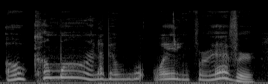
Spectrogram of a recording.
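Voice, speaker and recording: Cheerful, clumsy cartoon kid, high voice, performed by a man, for fan fiction reading. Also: expressive, normal speed, creaky, dark tone, slightly rough, full character voice. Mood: whiny, impatient. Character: eager, clumsy young cartoon boy, sheepish and cheerful.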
